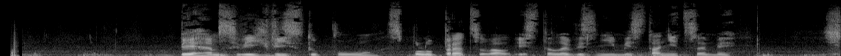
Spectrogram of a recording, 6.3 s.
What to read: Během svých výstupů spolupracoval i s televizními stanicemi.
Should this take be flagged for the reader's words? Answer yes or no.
no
